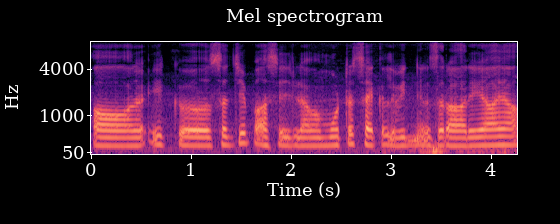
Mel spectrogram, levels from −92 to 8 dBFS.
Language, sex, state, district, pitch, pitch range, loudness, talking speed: Punjabi, female, Punjab, Kapurthala, 175 Hz, 170-185 Hz, -17 LUFS, 155 wpm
